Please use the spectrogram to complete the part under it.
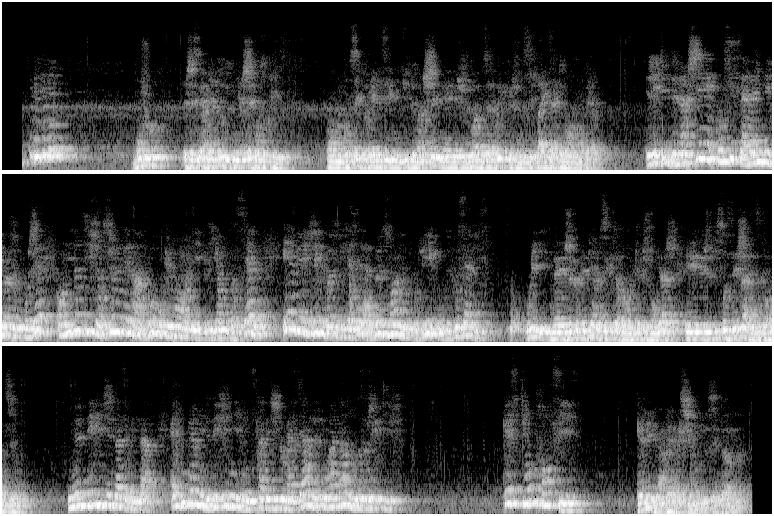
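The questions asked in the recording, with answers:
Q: Quelle est la réaction de cet homme ?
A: Il pense ne pas en avoir besoin car il connaît déjà bien son secteur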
